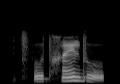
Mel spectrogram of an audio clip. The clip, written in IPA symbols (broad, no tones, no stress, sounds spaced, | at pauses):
t͡sʼ o d χ ɛ̃ d o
